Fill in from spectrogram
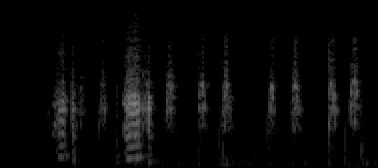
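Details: A duck gives a quick series of short nasal quacks, one louder drawn-out quack near the start, then evenly spaced clipped quacks about every third of a second.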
